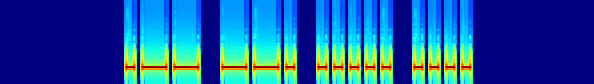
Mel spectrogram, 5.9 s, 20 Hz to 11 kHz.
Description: Morse code, heard as a keyed tone, about 15 wpm, 700 Hz. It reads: WG5H
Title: Call Signs Repeated 3x - 15wpm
